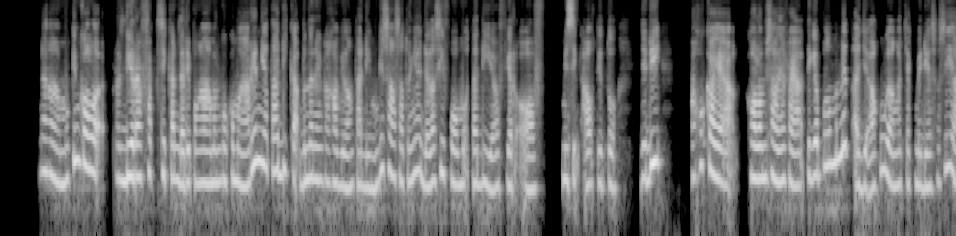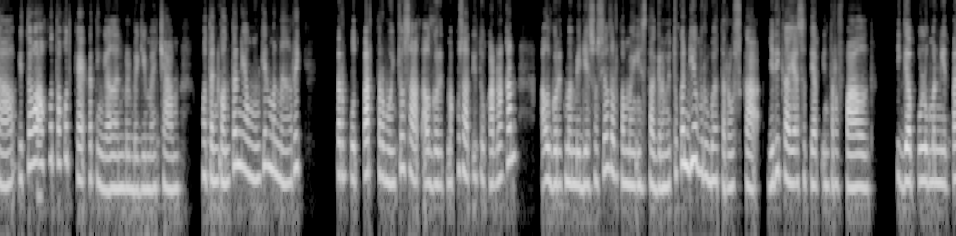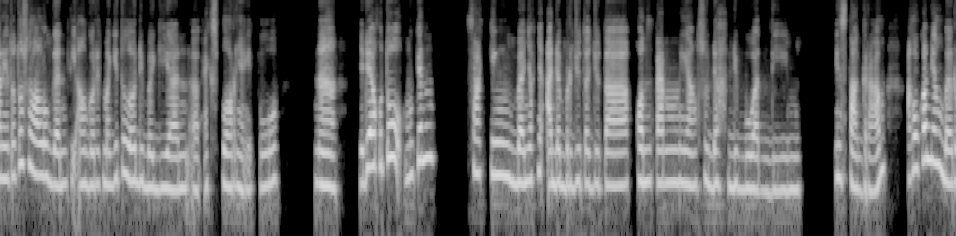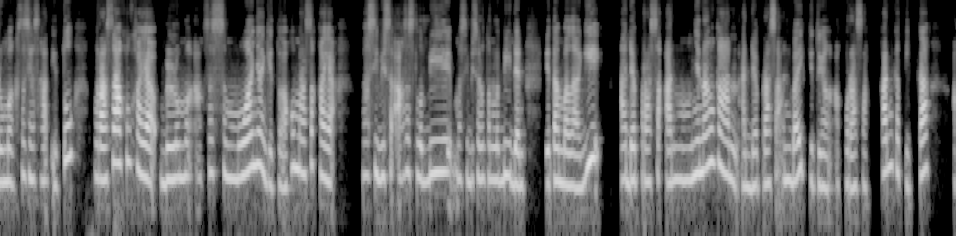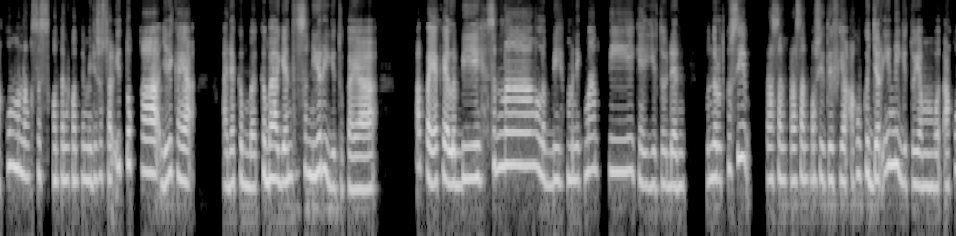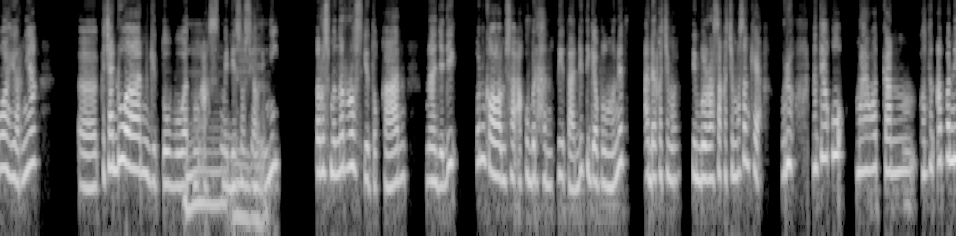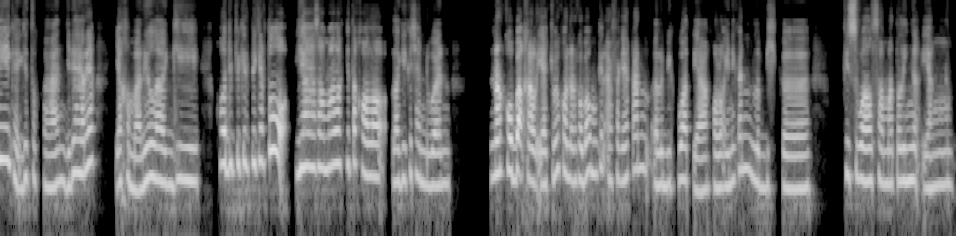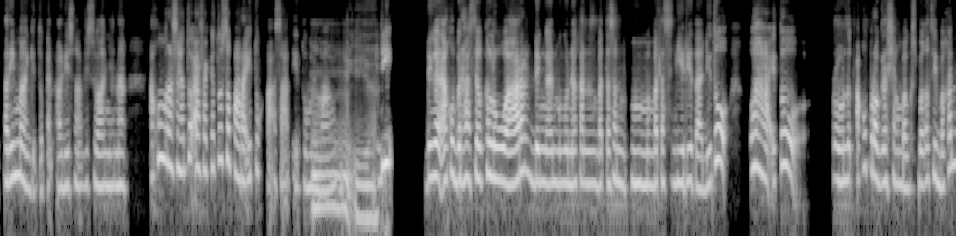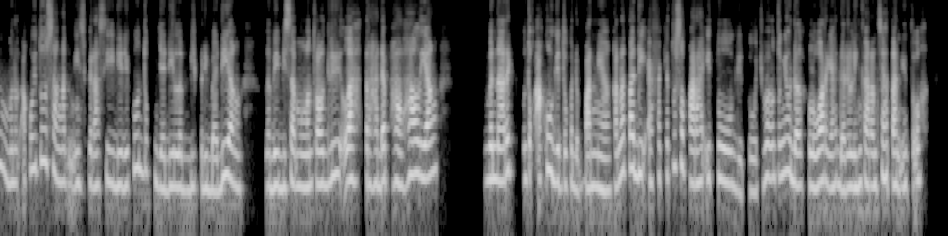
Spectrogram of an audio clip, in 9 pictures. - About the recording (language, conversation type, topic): Indonesian, podcast, Menurutmu, apa batasan wajar dalam menggunakan media sosial?
- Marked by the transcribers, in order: other background noise; in English: "FOMO"; in English: "fear of missing out"; bird; laughing while speaking: "setan itu"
